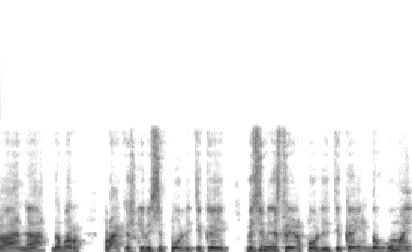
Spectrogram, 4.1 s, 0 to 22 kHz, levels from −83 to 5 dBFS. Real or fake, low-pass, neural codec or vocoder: fake; 10.8 kHz; vocoder, 44.1 kHz, 128 mel bands, Pupu-Vocoder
